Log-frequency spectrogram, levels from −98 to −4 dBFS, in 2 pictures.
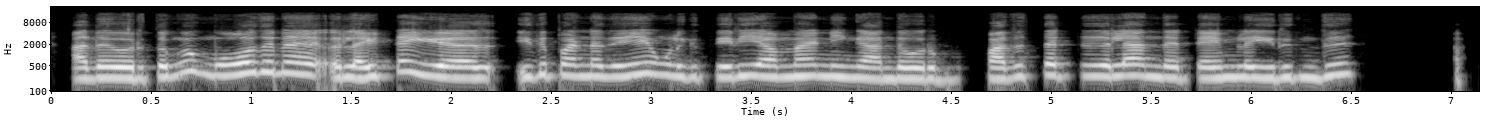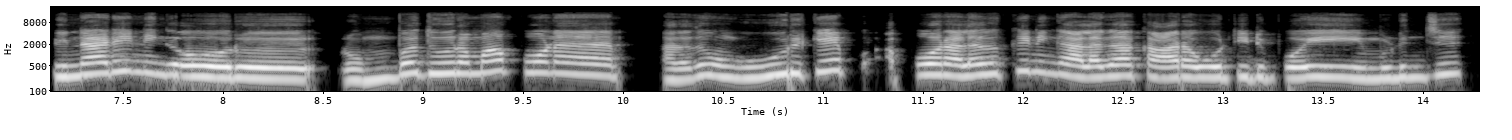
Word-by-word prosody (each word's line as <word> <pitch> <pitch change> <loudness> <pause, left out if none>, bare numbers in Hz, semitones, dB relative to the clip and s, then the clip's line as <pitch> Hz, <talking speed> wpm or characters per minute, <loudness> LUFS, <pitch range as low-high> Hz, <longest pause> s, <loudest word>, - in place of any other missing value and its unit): அத 220 +1 0
ஒருத்தவங்க 240 +8 0
மோதின 315 +4 +2 0.3
லைட்டா 240 +8 +1 0.2
எ - - +2 0.4
இது 280 - -4
பண்ணதையே 255 0 -1
உங்களுக்கு 250 -4 -5
தெரியாம, 255 0 0
நீங்க 235 -2 -2
அந்த 220 +1 -2
ஒரு 220 - -2 0.3
பதட்டத்ல 255 +2 -2
அந்த 240 -1 -2
டைம்ல 230 +1 0
இருந்து, 235 +3 -3 0.6
அ - - -23
பின்னாடி 295 +6 +3
நீங்க 280 -3 -1 0.2
ஒரு 230 0 +6 0.5
ரொம்ப 220 +10 -1
தூரமா 305 +2 +1 0.2
போன 325 0 -1 0.6
அதாவது, 205 +6 -3
உங்க 230 -2 -3
ஊருக்கே 310 +4 0 0.4
போற 280 0 +3
அளவுக்கு 280 +6 -1
நீங்க 295 -3 -4
அழகா 245 +3 +2
கார 230 0 +3
ஓட்டிட்டு 235 0 -3
போய் 235 +2 +3 0.3
முடுஞ்சு, 235 +5 -3
250 Hz, 145 wpm, -21 LUFS, 235-280 Hz, 0.6 s, ஒரு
